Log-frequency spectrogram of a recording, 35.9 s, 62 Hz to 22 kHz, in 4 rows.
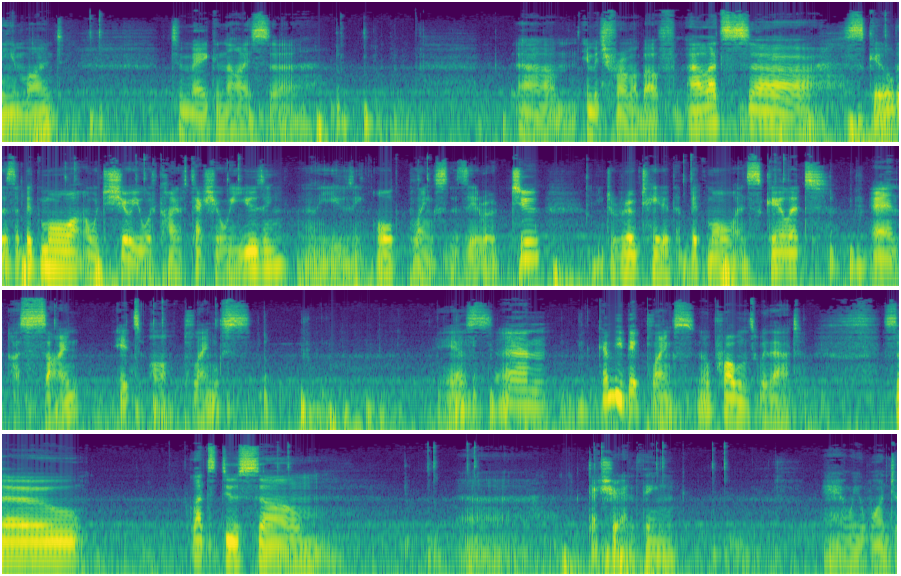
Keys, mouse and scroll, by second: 0.3 u, 2.4-3.3 scroll up 2, 3.3-5.7 shift+middle drag, 5.7-7.6 scroll down 1, 7.6-8.5 scroll down 5, 8.5 b, 9.9 s, 11.2 click, 14.5 r, 16.2 s, 17.3-18.5 middle drag, 18.5-19.6 drag, 20.1 click, 20.6 middle click, 21.1 scroll up 3, 21.4 Tab, 21.7 Tab, 22.3 scroll up 2, 22.8 middle click, 23.2 Tab, 23.5 scroll up 2, 24.5-25.1 scroll down 1, 26.0-27.1 scroll down 2, 29.8-35.8 drag.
